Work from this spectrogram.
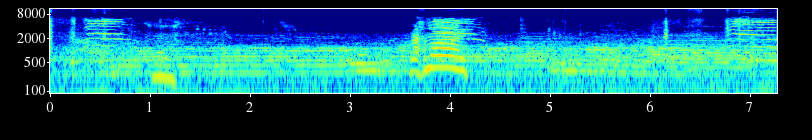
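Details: Somali cat in Hargeisa giving three arched, harmonic meows: a short one near the start, a louder rising-then-falling one midway, and a brief one at the end, over a steady tonal background hum.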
